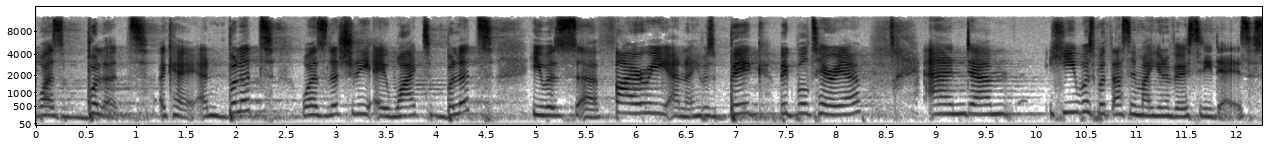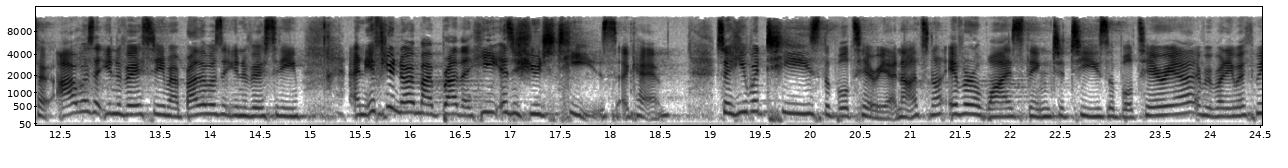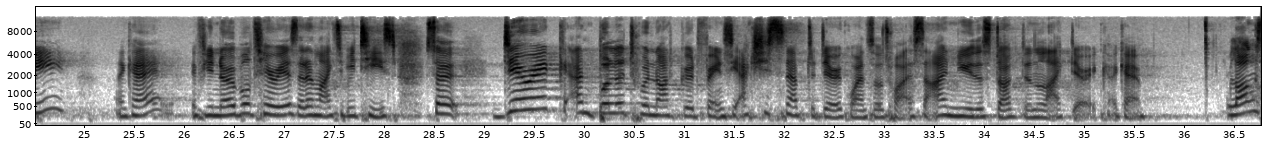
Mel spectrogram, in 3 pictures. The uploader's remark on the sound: Recorded live on Sunday the 1st May 2022.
